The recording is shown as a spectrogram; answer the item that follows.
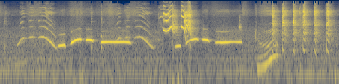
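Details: Pet Indian ringneck parakeet, a talking bird: a run of clear whistled notes, some gliding up and down, then a rapid series of harsh, buzzy squawks repeated about four per second, in a small indoor room.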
